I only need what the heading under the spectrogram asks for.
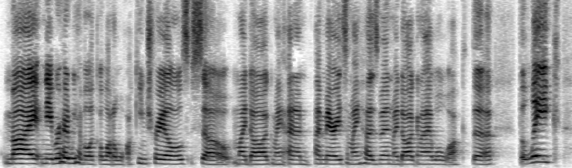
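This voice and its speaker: A woman's voice: mid-range voice, fairly even intonation, fairly quick, a bit bright. A woman from Vermont, a guest on a casual video-call interview, talking in a bubbly way with frequent laughs and fillers. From Vermont, United States. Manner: bubbly, laughs often, many likes and ums. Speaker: guest, customer success coach.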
